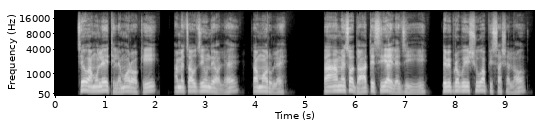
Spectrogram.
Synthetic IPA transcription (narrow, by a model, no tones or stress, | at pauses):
seːuamulɛet̪ʰilɛmɔɾɔki | aːmɛt͡saːud͡zɪũd̪ɛɔ̰lɛ | t͡saːumɔɾulɛ | t̪aːmɛsɔd̪at̪eːsiaːɪlɛd͡ziː | teːbipɾɐbujiːʃuaːpʰisaʃalɔ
